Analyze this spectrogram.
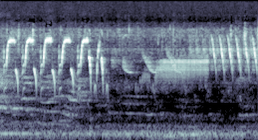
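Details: Canary song for provoking a silent canary: hooked chirps repeated quickly, a gliding whistle into a steady buzzy trill, then fast rising notes, with low hum in the background.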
